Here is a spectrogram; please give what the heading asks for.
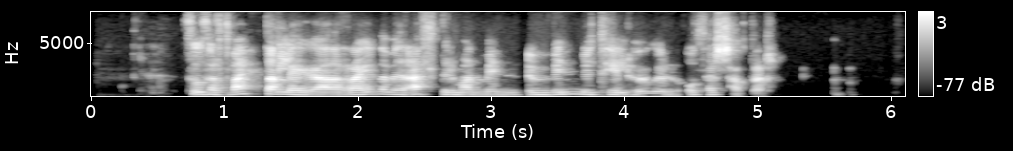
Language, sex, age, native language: Icelandic, female, 20-29, Icelandic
